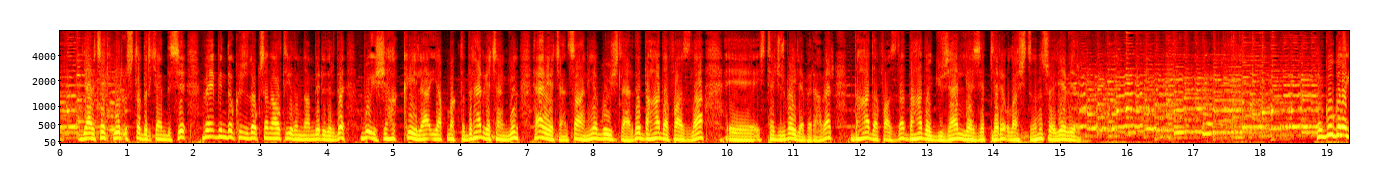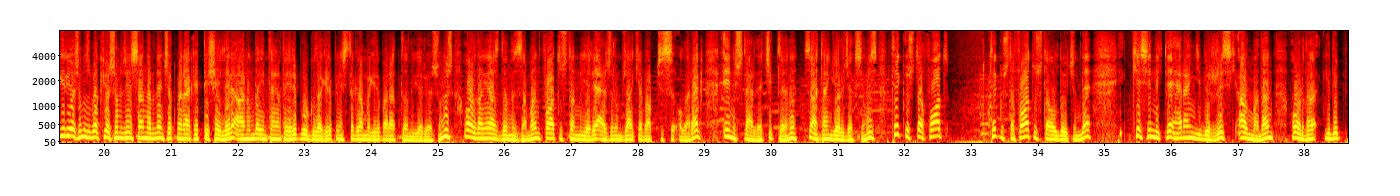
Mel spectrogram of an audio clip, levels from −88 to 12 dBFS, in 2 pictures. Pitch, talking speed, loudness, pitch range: 125 Hz, 135 wpm, -13 LUFS, 110-145 Hz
